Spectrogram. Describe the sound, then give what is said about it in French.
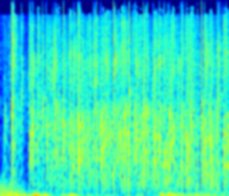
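An audience applauds the speakers at the end of a discussion, many hands clapping in a dense, continuous patter that stays loud throughout, with no voices standing out. “Bah écoutez, un grand merci à tous et je pense qu'on peut vous applaudir.”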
